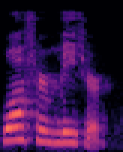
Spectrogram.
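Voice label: "water meter", English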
